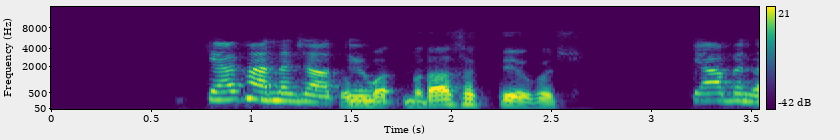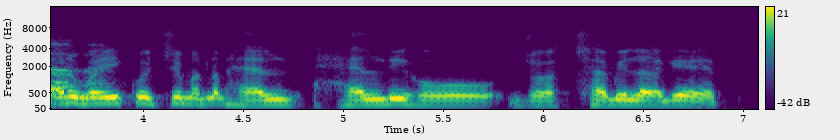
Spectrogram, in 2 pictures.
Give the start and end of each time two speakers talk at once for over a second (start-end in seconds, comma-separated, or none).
none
